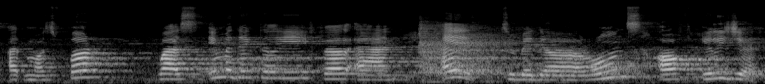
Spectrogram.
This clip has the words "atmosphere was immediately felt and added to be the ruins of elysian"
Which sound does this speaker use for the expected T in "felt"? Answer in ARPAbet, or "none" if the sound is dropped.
none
